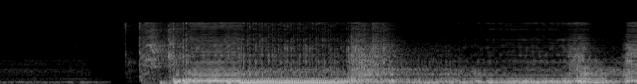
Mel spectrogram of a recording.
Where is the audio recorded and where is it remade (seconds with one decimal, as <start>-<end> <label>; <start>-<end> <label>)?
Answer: 0.0-1.1 remade; 1.1-1.9 recorded; 1.9-2.4 remade; 2.4-4.6 recorded; 4.6-6.4 remade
